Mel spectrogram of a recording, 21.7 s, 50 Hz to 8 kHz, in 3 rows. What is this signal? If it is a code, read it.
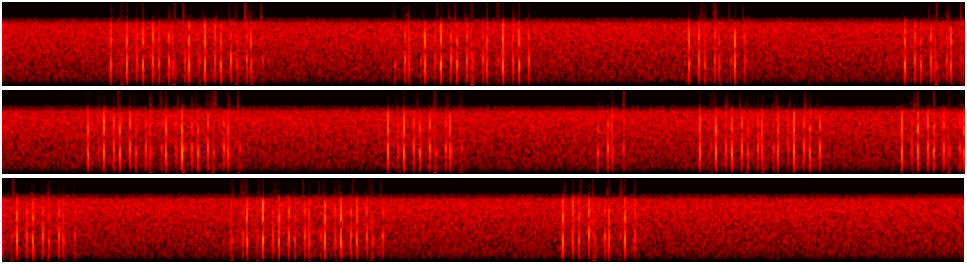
Pulse dialling, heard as clicks on a phone line, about 9 pulses a second, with phone line noise. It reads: 0 9 4 4 0 5 2 8 9 0 5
